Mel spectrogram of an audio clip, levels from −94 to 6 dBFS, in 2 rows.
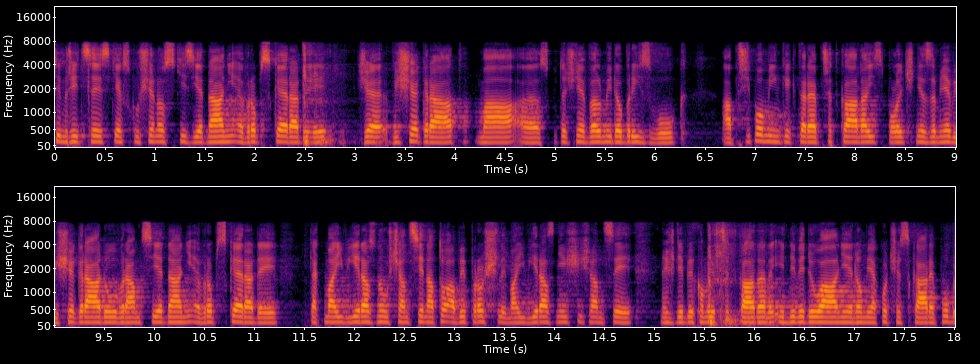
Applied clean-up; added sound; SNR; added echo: neural mask model RNNoise.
